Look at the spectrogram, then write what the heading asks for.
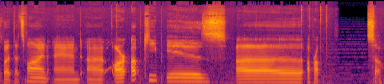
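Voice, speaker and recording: A young man talks through a strategy game in a loose, rambling way, full of fillers and quick laughs. His voice is congested and a bit sniffly from allergies. Faint music plays behind him. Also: medium pitch, smooth. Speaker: game commentator. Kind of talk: casual gameplay commentary.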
